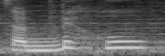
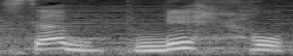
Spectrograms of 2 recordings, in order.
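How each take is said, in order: First: Only one h sound is heard clearly. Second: A soft h is heard, then a heavy h. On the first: The speaker calls it wrong. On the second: The speaker calls it right. "harus suara H lembutnya itu jelas, sabbih, baru kita masuk ke huruf H besar"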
